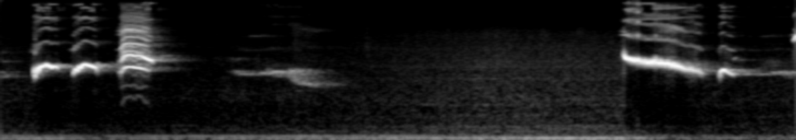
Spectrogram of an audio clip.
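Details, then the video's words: Orange-headed thrush song in a steady, lively style, used to call out other birds: short whistled notes and a buzzy whistle, a pause, then a loud falling whistle, with low hum throughout. "Kicauan ANIS MERAH Gacor"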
